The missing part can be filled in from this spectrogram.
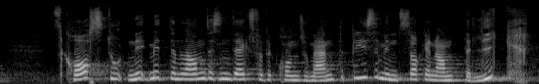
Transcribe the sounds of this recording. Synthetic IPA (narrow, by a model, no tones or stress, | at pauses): skʰɔstuːtnɪtmɪt̚d̥ɛmlɑndəsɪndɛksfodəkʰɔnzumæntəpriːzəmɪmsoɡenɑntəlikχ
